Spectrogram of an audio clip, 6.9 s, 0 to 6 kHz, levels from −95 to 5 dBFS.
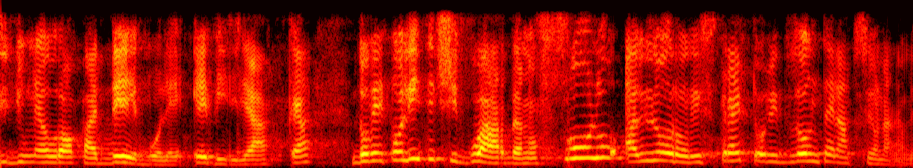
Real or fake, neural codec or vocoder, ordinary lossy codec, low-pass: fake; codec, 24 kHz, 3 kbps, HILCodec; none; 5.4 kHz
